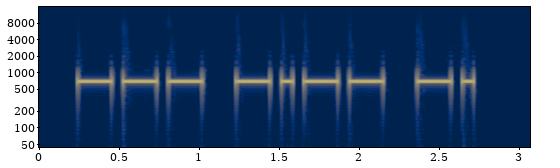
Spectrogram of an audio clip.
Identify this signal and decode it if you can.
Morse code, heard as a keyed tone, about 17 wpm, 700 Hz. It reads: OYN
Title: USA Call Sign Postfixes - 3 Letters 17wpm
